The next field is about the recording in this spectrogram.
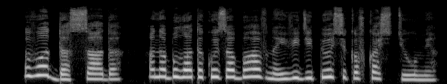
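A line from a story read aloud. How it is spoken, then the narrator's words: Young woman sighing. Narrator (Russian): вздохнула его юная спутница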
